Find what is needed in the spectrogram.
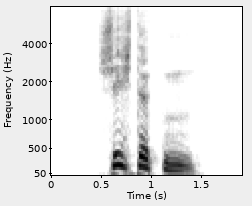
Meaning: inflection of schichten: 1. first/third-person plural preterite 2. first/third-person plural subjunctive II
- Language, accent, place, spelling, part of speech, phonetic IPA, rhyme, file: German, Germany, Berlin, schichteten, verb, [ˈʃɪçtətn̩], -ɪçtətn̩, De-schichteten.ogg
